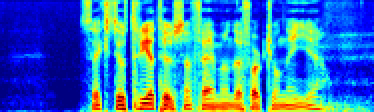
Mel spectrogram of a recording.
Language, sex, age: Swedish, male, 51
